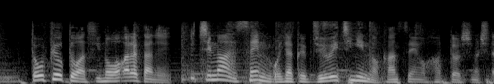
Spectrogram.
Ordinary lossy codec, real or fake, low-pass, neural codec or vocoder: none; fake; none; codec, 16 kHz, 0.5 kbps, X-Codec, HuBERT features, trained on general audio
